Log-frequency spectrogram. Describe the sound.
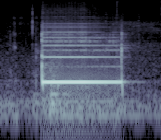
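An outgoing telephone call on speakerphone gives a single steady, buzzy ring tone lasting about one second, followed by quiet.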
